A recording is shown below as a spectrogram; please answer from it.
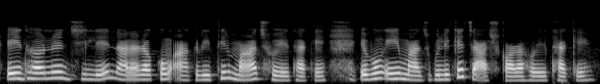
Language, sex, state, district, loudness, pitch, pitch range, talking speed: Bengali, female, West Bengal, Jalpaiguri, -15 LUFS, 225 Hz, 190-260 Hz, 160 wpm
